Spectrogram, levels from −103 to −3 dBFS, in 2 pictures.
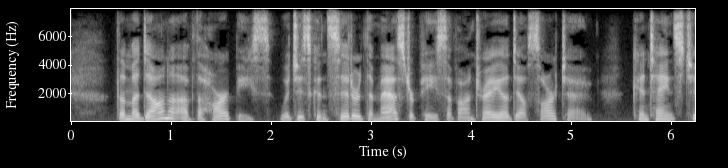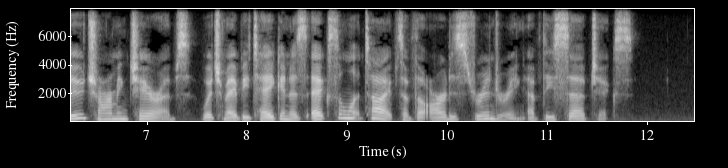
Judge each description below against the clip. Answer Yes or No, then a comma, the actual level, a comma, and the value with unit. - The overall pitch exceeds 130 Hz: Yes, medium, 185 Hz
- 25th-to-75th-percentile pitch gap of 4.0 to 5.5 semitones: No, average, 3.5 semitones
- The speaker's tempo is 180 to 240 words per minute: No, average, 155 wpm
